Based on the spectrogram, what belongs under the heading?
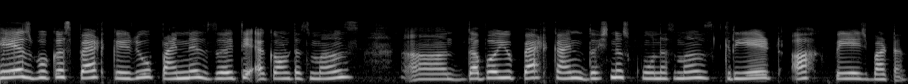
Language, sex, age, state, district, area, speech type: Kashmiri, other, 30-45, Jammu and Kashmir, Baramulla, urban, read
